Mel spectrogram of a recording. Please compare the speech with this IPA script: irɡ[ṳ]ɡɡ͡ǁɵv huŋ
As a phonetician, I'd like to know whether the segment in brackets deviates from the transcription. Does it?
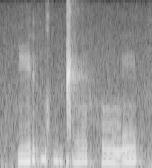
no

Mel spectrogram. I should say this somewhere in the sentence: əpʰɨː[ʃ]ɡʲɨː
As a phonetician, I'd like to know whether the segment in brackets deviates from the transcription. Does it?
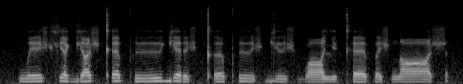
no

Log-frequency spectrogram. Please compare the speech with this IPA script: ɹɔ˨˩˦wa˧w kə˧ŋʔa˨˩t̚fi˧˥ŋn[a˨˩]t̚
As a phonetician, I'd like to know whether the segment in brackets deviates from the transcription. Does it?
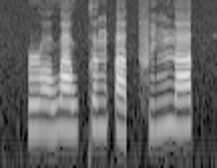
yes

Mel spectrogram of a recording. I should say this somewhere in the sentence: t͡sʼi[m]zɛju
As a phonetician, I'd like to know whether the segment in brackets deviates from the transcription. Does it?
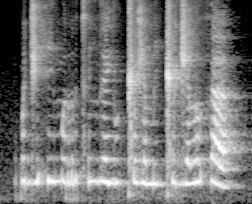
yes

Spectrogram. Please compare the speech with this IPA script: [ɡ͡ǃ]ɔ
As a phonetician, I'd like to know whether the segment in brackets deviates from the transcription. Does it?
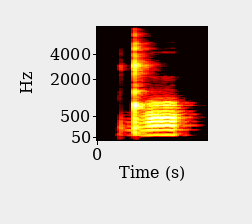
no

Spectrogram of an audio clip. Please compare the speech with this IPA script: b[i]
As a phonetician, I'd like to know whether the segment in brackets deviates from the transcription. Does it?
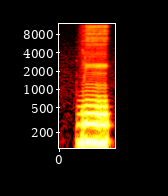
yes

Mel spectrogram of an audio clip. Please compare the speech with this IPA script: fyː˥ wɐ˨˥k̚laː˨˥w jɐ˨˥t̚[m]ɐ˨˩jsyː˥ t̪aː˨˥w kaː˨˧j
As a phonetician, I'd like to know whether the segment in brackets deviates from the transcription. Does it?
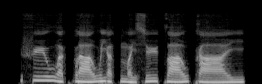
no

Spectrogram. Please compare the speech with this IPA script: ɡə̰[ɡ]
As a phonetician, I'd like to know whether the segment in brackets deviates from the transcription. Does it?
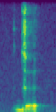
yes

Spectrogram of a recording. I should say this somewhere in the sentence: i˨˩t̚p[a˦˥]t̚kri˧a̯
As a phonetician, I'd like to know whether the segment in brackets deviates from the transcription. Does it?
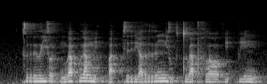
no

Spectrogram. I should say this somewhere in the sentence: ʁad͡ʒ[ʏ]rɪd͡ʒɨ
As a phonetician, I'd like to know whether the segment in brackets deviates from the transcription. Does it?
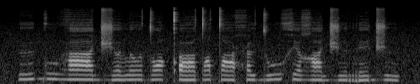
yes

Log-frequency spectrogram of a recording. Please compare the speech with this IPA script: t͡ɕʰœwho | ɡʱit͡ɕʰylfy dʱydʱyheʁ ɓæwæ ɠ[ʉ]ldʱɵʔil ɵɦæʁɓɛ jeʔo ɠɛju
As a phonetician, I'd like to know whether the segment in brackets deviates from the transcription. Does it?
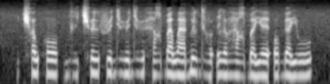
no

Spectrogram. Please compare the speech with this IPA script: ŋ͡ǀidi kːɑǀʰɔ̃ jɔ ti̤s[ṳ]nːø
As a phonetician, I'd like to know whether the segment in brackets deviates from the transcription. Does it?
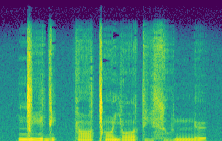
no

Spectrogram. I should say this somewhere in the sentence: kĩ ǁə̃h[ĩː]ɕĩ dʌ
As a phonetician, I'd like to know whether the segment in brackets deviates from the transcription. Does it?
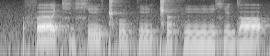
no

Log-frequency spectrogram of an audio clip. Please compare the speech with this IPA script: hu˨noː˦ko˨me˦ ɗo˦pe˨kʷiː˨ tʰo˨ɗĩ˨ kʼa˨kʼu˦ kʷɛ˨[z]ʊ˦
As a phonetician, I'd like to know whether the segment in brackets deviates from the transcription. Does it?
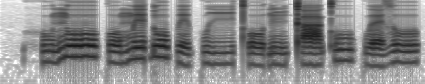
no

